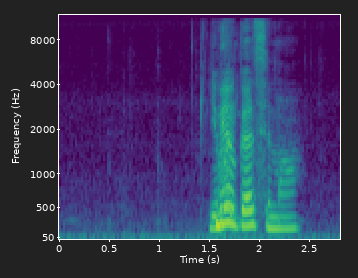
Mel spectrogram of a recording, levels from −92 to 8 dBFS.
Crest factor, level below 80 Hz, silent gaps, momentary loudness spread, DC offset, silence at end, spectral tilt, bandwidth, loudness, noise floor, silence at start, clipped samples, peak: 18 dB; -48 dBFS; none; 15 LU; under 0.1%; 0.4 s; -6 dB/octave; 11.5 kHz; -15 LUFS; -50 dBFS; 1.5 s; under 0.1%; 0 dBFS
